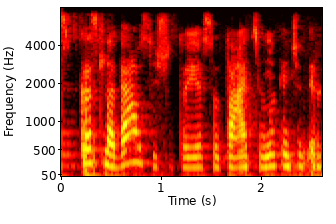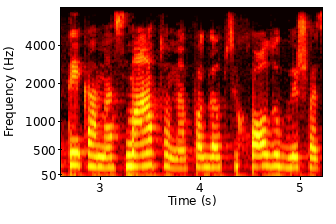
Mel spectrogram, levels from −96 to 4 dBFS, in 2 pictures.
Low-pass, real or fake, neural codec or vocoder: 7.2 kHz; real; none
